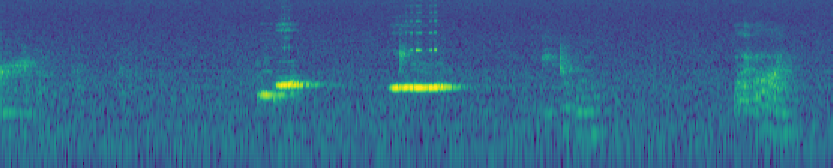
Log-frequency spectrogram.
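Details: Pet African grey parrot indoors singing the start of the little song Rock-a-bye-birdie, two loud pure whistled notes about a second apart amid quieter speech-like murmurs.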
